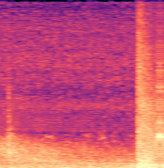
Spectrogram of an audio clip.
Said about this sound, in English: Additional shots, probably directed at the cruisers, filled the air.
